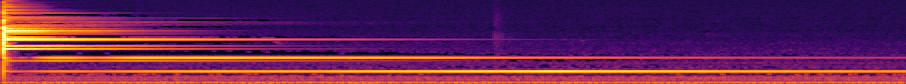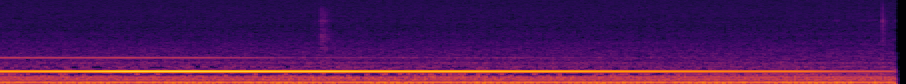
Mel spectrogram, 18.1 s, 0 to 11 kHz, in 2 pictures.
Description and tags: Heatsink Large - 01 - Audio - big heatsink
Various samples of a large and small heatsink being hit. Some computer noise and appended silences (due to a batch export).
bell, heatsink, hit, ring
